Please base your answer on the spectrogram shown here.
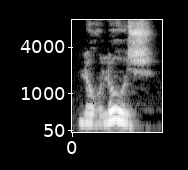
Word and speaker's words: l'horloge: Un H muet ou une voyelle. Donc, l'horloge.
